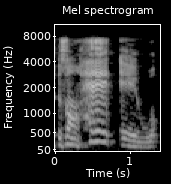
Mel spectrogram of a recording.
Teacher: So like when I said the word zhonghe, the zong is pronounced with a z, and we know that the shang is in that low tone category. So it's starting with a low tone, and then the rest of the word kind of goes up to an apex and then falls down to all of the other characters in that word.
